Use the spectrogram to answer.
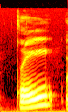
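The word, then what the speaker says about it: Grød: It's spelled G-R-O with a line through it, D, and it's kind of, I'm going to butcher the pronunciation, but it's like gruel. It's supposed to sound like gruel, like porridge kind of a thing.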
